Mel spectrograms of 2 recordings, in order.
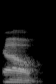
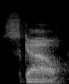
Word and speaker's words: Schou: Sorry, I should have said it's actually pronounced Schou. Schou.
